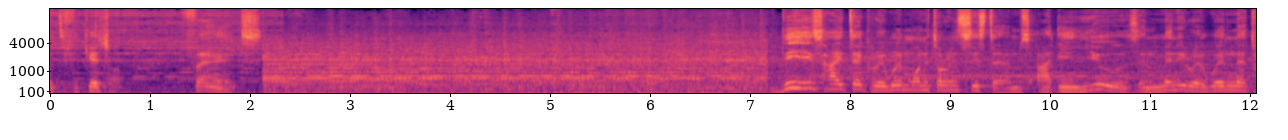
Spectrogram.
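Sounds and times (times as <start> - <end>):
train horn blast: 0.5 - 12.0
train rumbling: 2.1 - 12.0.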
